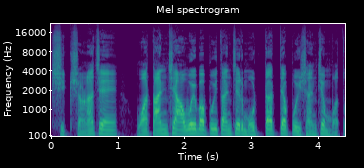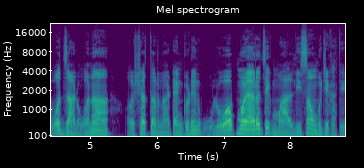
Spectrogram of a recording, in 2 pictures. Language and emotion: Goan Konkani, disgusted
